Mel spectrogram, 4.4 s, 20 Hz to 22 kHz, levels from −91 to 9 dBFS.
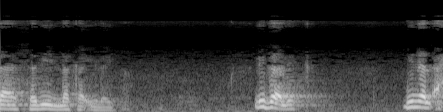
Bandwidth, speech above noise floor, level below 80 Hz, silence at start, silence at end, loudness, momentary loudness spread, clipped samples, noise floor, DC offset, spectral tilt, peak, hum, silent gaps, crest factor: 10.5 kHz; 32 dB; -48 dBFS; 0 s; 0 s; -15 LUFS; 17 LU; under 0.1%; -45 dBFS; under 0.1%; -8.5 dB/octave; -2 dBFS; none; none; 16 dB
